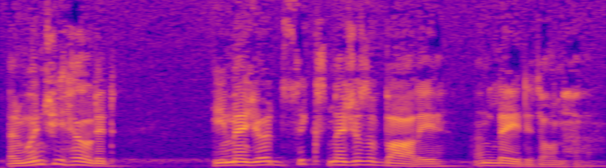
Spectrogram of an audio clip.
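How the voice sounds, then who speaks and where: Guy narrator reading old-style bible story, medium pitch, scripted. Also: expressive, fairly quick, a little hiss or hum, low-quality recording.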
